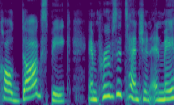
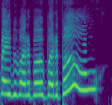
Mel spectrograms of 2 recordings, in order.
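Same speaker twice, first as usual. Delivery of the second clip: exaggerated, high-pitched cooing baby talk; 8 semitones higher than usual. Showing how to talk to a dog, in high-pitched baby talk. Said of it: "talking in a high-pitched voice with exaggerated emotion".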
